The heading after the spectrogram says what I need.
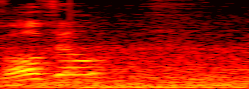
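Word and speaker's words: Vauville: And you'll see right away here, I believe it's pronounced Volville.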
